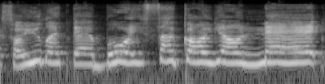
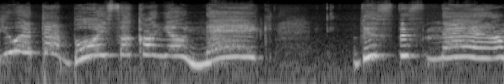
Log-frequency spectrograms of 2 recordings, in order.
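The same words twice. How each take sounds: First: Said in the usual way. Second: Much higher, softer put-on dad; dad's voice. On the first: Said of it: "he's like". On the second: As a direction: mimic dad's stunned question. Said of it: "So he's like".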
